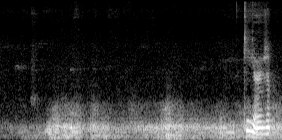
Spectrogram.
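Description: Yarn rustles softly as a crochet hook pulls it through stitches.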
